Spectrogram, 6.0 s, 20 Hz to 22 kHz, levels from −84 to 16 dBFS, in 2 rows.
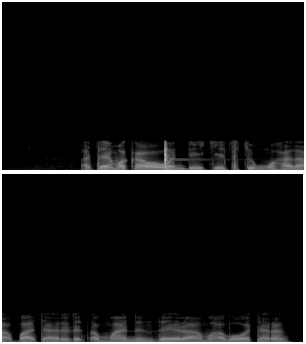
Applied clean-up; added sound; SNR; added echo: none; Tap / Hammer; -4 dB; none.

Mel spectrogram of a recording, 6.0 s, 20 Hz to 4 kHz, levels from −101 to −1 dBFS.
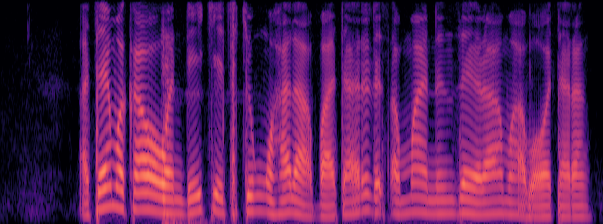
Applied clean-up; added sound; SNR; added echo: neural mask model Resemble Enhance denoiser.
